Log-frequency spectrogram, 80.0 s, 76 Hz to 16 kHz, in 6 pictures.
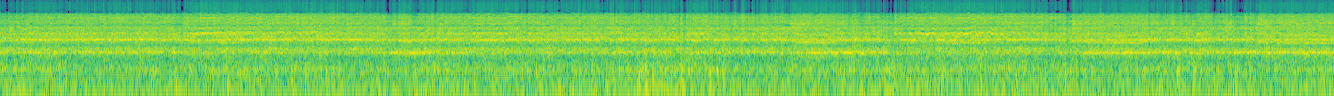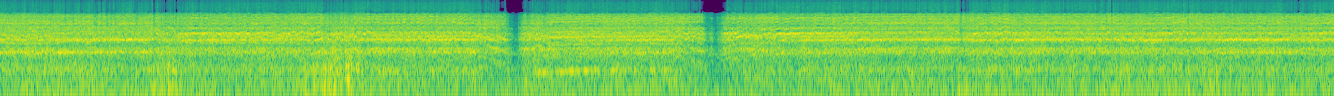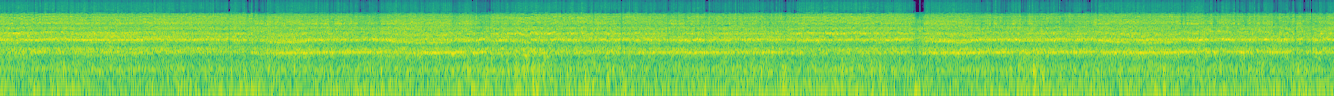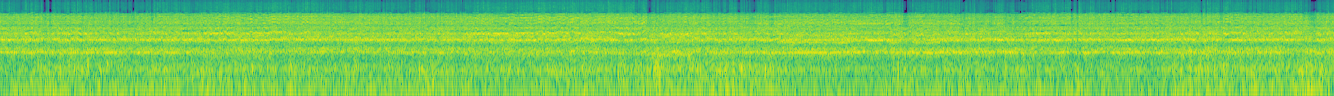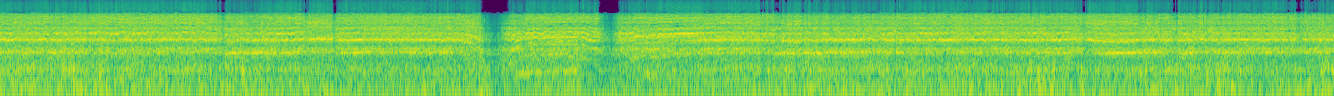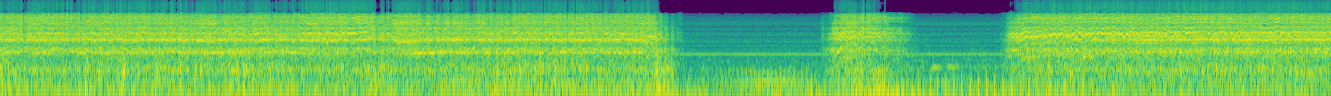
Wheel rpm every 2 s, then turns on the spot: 230, 230, 230, 230, 220, 220, 220, 220, 210, 160, 150, 220, 230, 220, 230, 220, 230, 230, 220, 230, 230, 230, 220, 220, 220, 230, 230, 230, 230, 120, 220, 230, 230, 230, 230, 230, 170, 20, 70, 210.
none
